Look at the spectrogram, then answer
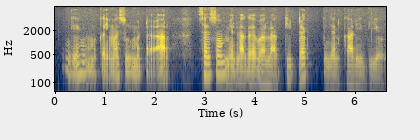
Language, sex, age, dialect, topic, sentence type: Maithili, male, 18-24, Angika, agriculture, question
